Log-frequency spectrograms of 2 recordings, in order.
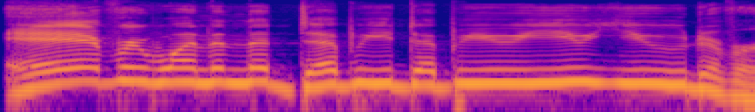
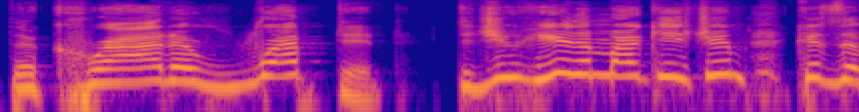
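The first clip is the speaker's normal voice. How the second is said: ordinary talk, nothing marked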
